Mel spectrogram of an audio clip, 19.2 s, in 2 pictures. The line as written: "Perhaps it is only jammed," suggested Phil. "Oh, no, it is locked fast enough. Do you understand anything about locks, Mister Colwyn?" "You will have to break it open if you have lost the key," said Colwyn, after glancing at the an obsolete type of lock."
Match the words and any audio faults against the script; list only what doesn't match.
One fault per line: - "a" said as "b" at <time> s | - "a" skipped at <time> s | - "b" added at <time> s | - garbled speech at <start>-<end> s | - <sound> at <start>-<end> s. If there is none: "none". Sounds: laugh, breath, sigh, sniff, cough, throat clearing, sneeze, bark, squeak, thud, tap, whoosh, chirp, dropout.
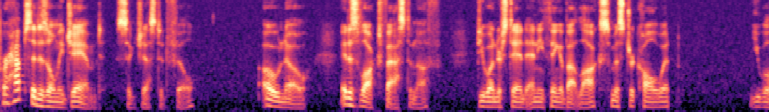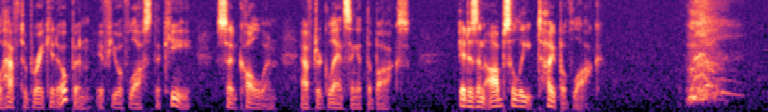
- dropout at 8.4-8.5 s
- "box It is" added at 14.3 s
- breath at 18.1-19.0 s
